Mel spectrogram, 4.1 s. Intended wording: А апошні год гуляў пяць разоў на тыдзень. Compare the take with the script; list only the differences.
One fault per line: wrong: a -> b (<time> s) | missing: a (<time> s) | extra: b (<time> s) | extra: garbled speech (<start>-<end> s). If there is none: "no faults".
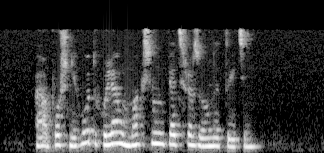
extra: максімум (1.7 s)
